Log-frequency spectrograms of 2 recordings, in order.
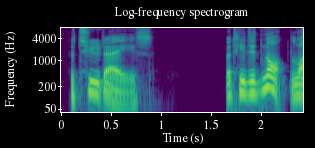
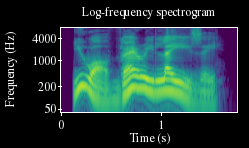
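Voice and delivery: lightly voiced scolding miller; 6 semitones higher, 5 dB louder than usual. A narrator's reading. Miller lecturing Hans.

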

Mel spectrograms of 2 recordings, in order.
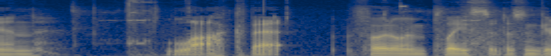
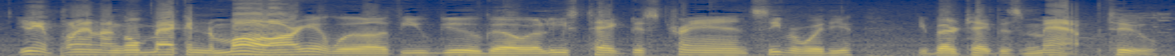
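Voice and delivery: put-on southern accent; 4 semitones higher, 4 dB louder than usual. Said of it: "why he has a southern accent".

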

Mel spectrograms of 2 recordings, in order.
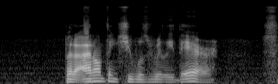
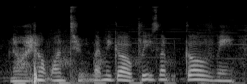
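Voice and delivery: higher, distressed begging; frightened pleading; 4 semitones higher than usual. Acted. Child begs her captor to release her, higher frightened pleading. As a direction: plead like a child trying to break free.

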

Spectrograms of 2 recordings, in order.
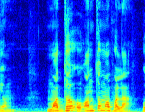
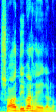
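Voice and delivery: ordinary talk, nothing marked

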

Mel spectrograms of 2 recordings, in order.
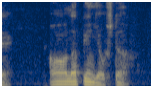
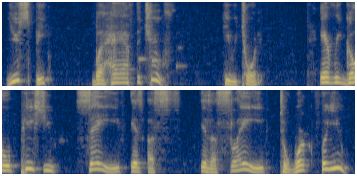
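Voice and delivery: higher and slow, a lecturing old man lightly voiced; stern retort read out; 7 semitones higher, 4 dB louder than usual. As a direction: read the rebuke slowly, lifting the pitch. Reads the retort from book.

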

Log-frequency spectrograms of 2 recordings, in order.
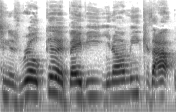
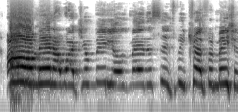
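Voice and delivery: much higher fan voice; gushing fan; 9 semitones higher, 6 dB louder than usual. Retold or imitated. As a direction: gush like a starstruck kid. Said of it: "And he was like".

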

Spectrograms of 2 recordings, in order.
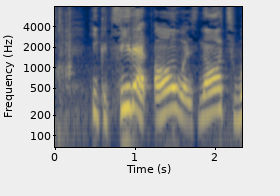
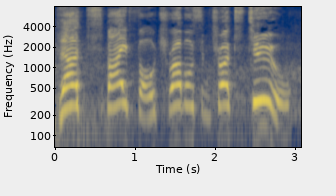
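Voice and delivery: higher-pitched, emphatic grumble; grumbling complaint; 9 semitones higher, 4 dB louder than usual. Acted. Engine grumbling about spiteful trucks, emphatic complaint. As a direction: complain with rising indignation.

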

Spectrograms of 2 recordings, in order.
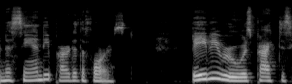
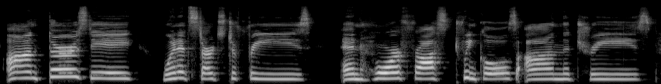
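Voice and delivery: slow, measured verse with lifted line openings; ponderous storybook poetry reading; poem recitation; 4 semitones higher, slower than usual. A narrator's reading. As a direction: recite it deliberately, drawing out the rhymes.

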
